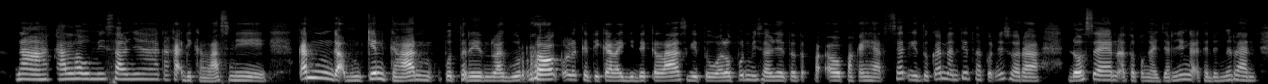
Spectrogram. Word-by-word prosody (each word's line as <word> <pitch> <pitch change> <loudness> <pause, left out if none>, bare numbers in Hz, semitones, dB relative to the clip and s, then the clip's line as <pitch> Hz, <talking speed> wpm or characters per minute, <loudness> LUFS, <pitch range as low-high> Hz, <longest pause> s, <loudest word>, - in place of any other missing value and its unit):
Nah 235 -1 +2
kalau 255 +2 +1
misalnya 245 -1 -2
Kakak 215 -3 -2
di 185 - -4
kelas 180 +2 -5
nih, 185 -4 -3 0.3
kan 290 - +6 0.2
nggak - - +6
mungkin 245 +7 +3
kan 195 +3 +3
puterin 185 -2 -1
lagu 175 +1 0
rock 230 +2 +7
le 220 - 0
ketika 370 - -1
lagi 175 0 -2
di 185 - 0
kelas 185 +3 +2
gitu, 180 -2 -3
walaupun 185 +5 -1
misalnya 185 -3 -2
tetep 185 +7 -7
pa - - -7
eee, 185 0 +1
pakai 180 0 -5
headset 215 +11 -6
gitu 200 -1 -5
kan, 255 +2 -4
nanti 230 +4 -6
takutnya 245 0 -9
suara 180 -6 -1 0.3
dosen 205 +2 +2
atau 180 - -5
pengajarnya 170 +4 -7
nggak - - -6
kedengeran. 185 +2 -5
190 Hz, 175 wpm, -23 LUFS, 180-235 Hz, 0.3 s, rock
